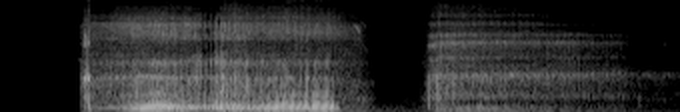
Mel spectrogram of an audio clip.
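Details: Father's snoring: a loud, rattling snore on the inward breath, then a softer outward breath; ordinary snoring.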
